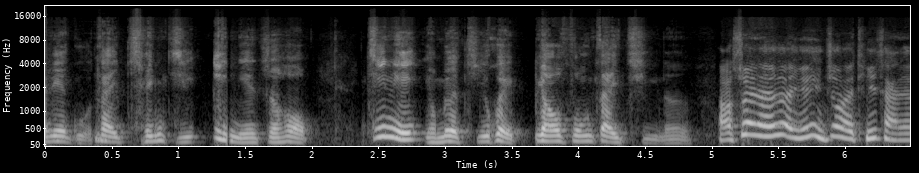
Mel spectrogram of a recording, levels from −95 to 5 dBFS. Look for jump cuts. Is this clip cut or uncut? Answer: uncut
